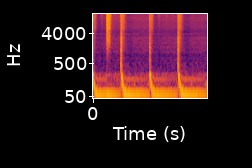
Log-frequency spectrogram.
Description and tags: TECHNO LOOP PGV STYLEEE
less successful attempt of pounding grooves beat. re pitch kick and layer sounds eq to bring out the sub end and compress heavily to make the bass roll along a bit.
loop, techno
